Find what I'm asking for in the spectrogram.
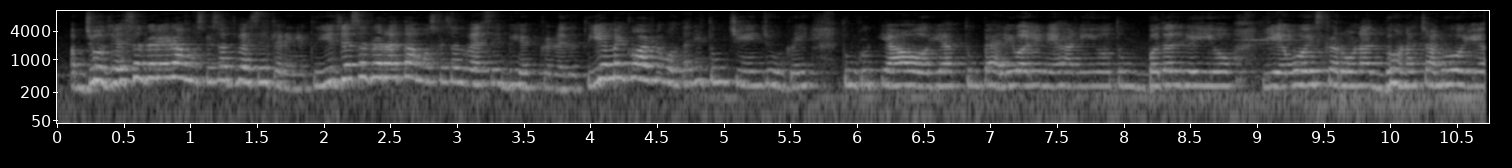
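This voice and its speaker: A young woman telling a personal story in a casual vlog, animated, mixing Hindi and English and imitating others. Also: high-pitched, reverberant, slight background noise. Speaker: storytime vlogger.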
